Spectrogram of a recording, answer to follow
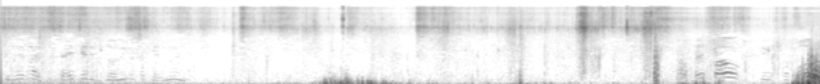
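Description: Footsteps crunching irregularly over a beach of sand, dry seaweed and shell grit, with wind rumbling on the microphone and a few faint voices.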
